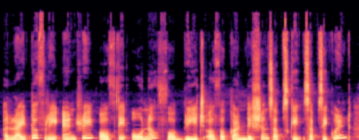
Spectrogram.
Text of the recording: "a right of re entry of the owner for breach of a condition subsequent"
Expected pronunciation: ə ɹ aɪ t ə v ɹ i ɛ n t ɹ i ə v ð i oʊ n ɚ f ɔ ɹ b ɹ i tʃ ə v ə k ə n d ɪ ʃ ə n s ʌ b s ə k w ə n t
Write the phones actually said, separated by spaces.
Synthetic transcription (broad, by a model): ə ɹ aɪ t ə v ɹ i ɛ n t ɹ i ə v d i oʊ n ɚ f ɔ ɹ b ɹ i tʃ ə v ə k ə n d ɪ ʃ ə n s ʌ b s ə k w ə n t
